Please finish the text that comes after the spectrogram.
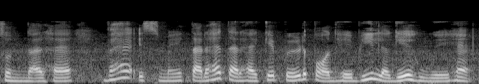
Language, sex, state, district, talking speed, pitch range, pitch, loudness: Hindi, female, Madhya Pradesh, Katni, 135 wpm, 160-205 Hz, 175 Hz, -15 LUFS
